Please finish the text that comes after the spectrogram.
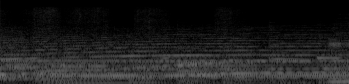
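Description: A Sirenhead creature's siren wails in Minecraft, a sustained droning, harmonic tone with slight wavering pitch, moderately faint and distant, sounding alone without talk.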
